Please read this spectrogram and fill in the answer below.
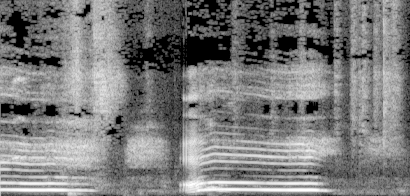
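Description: Toy poodle howling: two long howls, each sliding up at the start and then held on one level pitch for about a second and a half, with a short pause between them.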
